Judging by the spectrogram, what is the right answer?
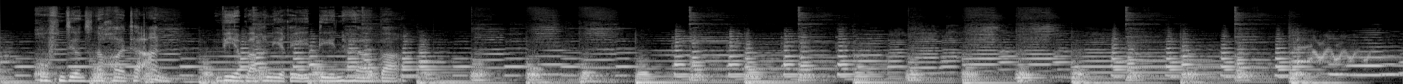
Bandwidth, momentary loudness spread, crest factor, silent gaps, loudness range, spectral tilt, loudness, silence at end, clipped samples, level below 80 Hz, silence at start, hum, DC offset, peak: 16 kHz; 6 LU; 14 dB; none; 3 LU; -7 dB/octave; -16 LUFS; 0 s; under 0.1%; -26 dBFS; 0 s; none; under 0.1%; 0 dBFS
